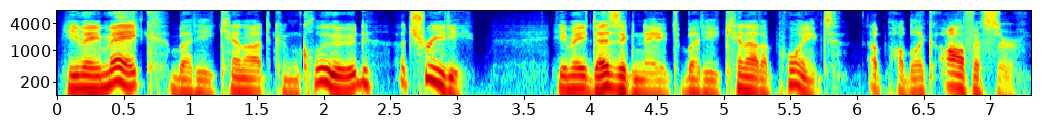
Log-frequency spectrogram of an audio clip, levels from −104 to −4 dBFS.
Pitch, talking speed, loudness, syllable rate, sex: 130 Hz, 155 wpm, -18 LUFS, 5.0 syllables/s, male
